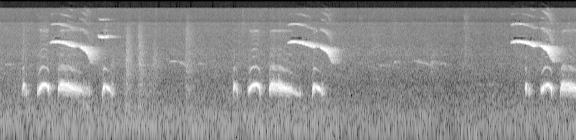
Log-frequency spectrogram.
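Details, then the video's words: Spotted dove call used as a lure for caged doves that have stopped calling. A low cooing phrase of two short notes, a long drawn coo and a clipped ending repeats three times, overlapped by loud, high, descending whistles from another bird. "pancingan derkuku TEKUKUR bahan, macet, malas cepat BUNYI"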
